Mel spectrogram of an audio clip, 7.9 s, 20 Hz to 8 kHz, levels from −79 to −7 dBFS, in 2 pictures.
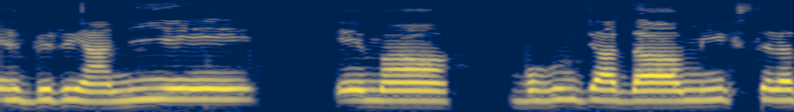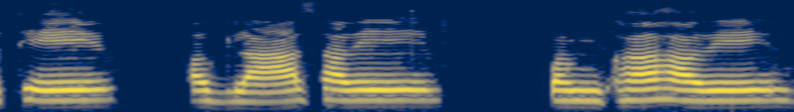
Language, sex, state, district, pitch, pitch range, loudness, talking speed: Chhattisgarhi, female, Chhattisgarh, Jashpur, 240 Hz, 235-250 Hz, -14 LUFS, 105 wpm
